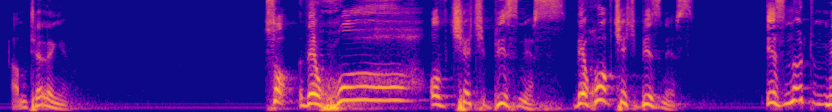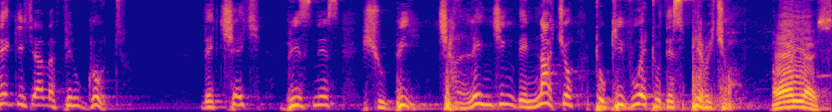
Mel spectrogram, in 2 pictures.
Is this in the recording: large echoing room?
yes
